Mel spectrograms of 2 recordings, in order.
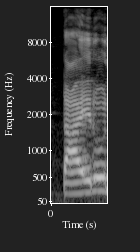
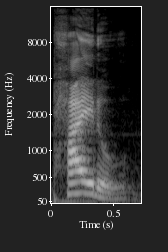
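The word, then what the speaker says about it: tyro: उसके बाद टायरो नहीं, ठायरो। इसका ब्रिटिश अमेरिकन प्रोनाउंसिएशन है ठायरो, ठायरो, ठायरो।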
